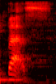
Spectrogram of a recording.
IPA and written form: bӕs (bass)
